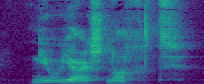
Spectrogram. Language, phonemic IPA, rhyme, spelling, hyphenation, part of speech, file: Dutch, /ˌniu̯.jaːrsˈnɑxt/, -ɑxt, nieuwjaarsnacht, nieuw‧jaars‧nacht, noun, Nl-nieuwjaarsnacht.ogg
- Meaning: New Year's Eve (night from 31 December to 1 January)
